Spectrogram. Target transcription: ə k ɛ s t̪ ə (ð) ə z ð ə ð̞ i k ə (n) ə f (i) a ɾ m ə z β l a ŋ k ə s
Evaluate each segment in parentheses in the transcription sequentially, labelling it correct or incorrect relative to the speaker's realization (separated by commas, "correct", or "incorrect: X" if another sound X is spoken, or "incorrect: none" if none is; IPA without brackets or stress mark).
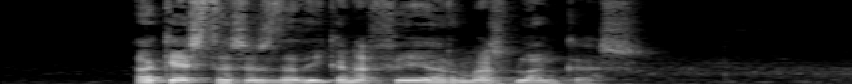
incorrect: z, correct, incorrect: e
